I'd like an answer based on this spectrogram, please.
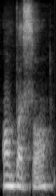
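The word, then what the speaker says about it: en passant: is to capture onas this is a French word we pronounce it onas like in French so how to capture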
